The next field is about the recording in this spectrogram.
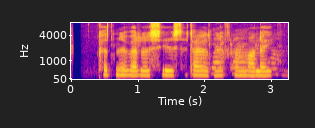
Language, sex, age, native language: Icelandic, female, 13, Icelandic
